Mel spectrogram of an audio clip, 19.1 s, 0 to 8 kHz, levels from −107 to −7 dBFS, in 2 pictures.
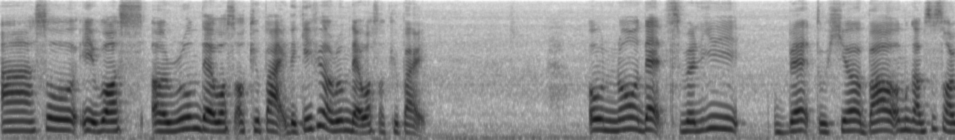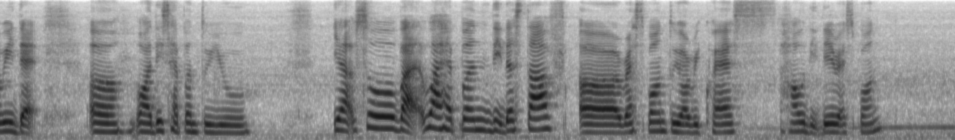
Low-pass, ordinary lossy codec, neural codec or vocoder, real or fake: none; none; none; real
